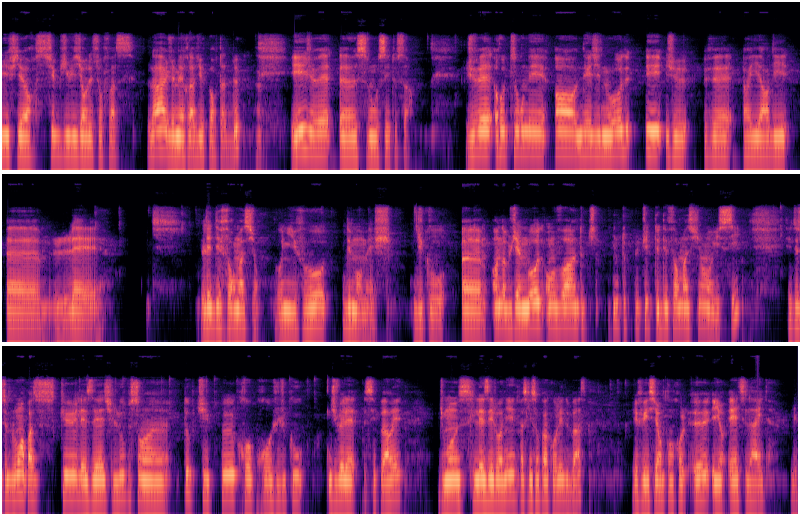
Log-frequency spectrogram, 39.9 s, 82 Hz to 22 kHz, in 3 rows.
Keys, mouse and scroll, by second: 0.6 click, 2.9-5.4 drag, 5.4 w, 7.4 Tab, 9.6 shift+scroll down 2, 11.2 Tab, 11.8-12.3 scroll down 2, 12.3-12.8 shift+scroll up 3, 12.8-16.9 middle drag, 16.9 KP_1, 17.9 scroll up 2, 18.6 Tab, 19.2 Tab, 20.1 Tab, 21.3-22.4 shift+scroll down 5, 22.4 Tab, 23.6-25.9 shift+scroll up 5, 26.1-31.8 right drag, 32.7-35.8 shift+scroll down 4, 37.1 ctrl+e.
